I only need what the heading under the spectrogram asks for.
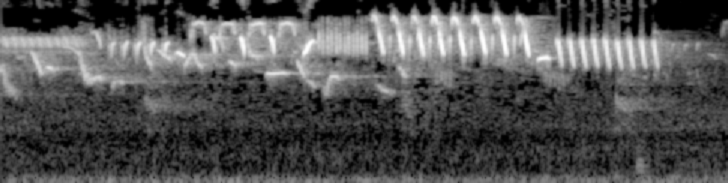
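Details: Wild Eurasian wren singing: a fast, high jumble of warbled notes building into loud, evenly spaced trilled bursts, ending in a quick buzzy trill, with faint low background noise.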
